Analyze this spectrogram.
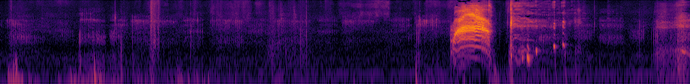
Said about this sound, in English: You're not a circus performer, huh? You'll meow whenever you feel like it.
